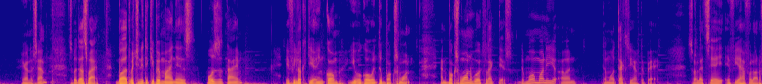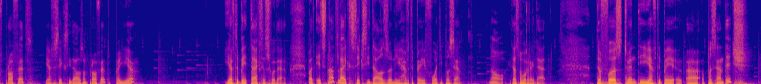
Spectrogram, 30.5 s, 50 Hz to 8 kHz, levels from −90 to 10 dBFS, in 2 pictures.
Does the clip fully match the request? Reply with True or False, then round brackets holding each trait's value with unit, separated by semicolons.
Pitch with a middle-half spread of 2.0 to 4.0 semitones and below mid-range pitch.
False (4.6 semitones; 115 Hz)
